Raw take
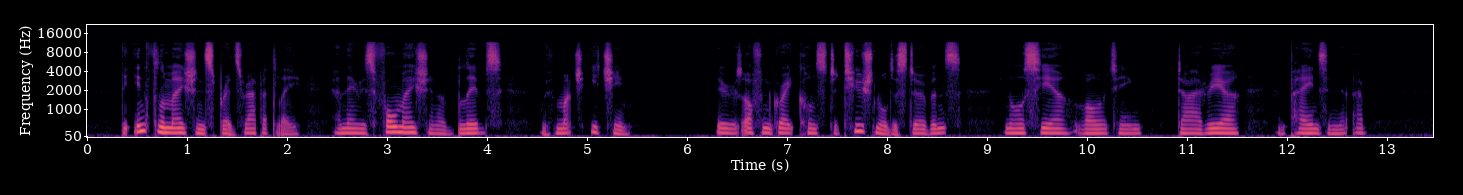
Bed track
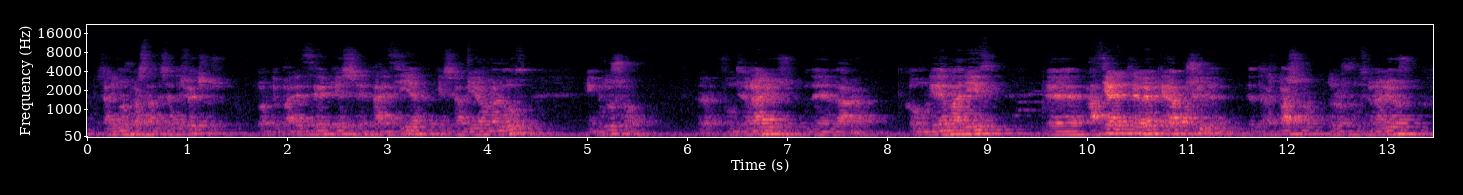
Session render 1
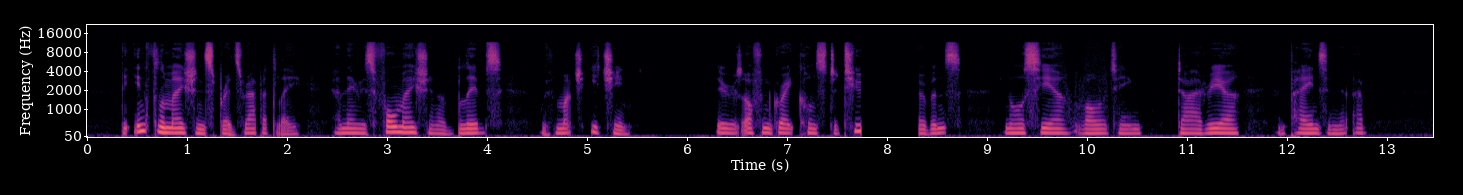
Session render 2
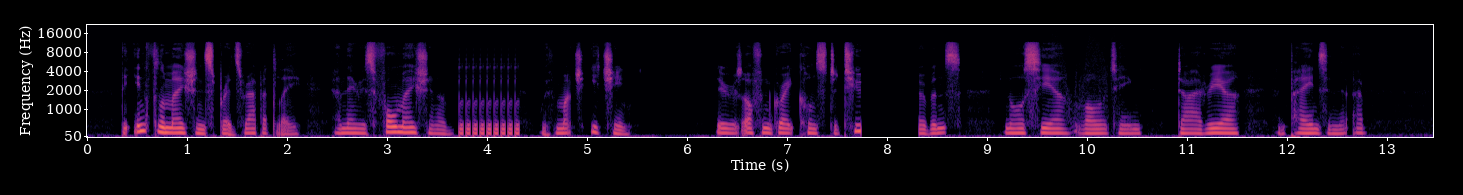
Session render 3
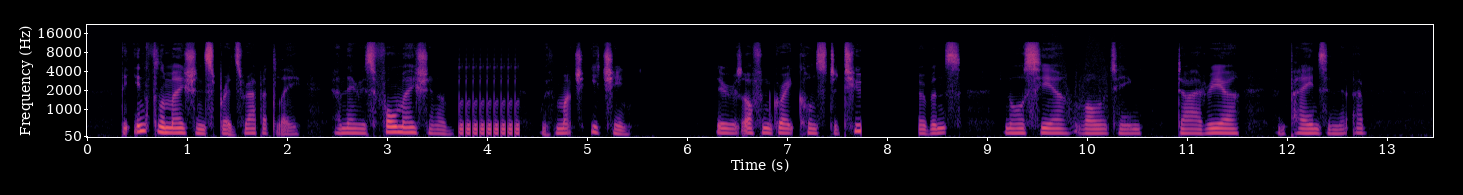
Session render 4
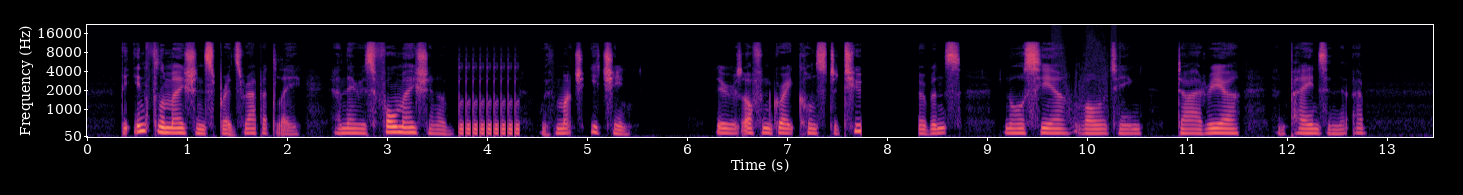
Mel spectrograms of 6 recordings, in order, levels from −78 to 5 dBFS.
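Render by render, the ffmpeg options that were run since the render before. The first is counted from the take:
-filter_complex "[0:a]asettb=1/sr,asplit=3[a][b][c];[a]atrim=end=5.294[d];[b]atrim=start=5.29:end=6.49,asetpts=PTS-STARTPTS,afade=t=in:d=0.004:c=qsin,afade=t=out:st=1.196:d=0.004:c=qsin,highshelf=f=6.2k:t=q:w=3:g=-14[e];[c]atrim=start=6.486[f];[d][e]acrossfade=d=0.004:c1=hsin:c2=qsin[g];[g][f]acrossfade=d=0.004:c1=qsin:c2=hsin,asettb=1/sr,asplit=3[h][i][j];[h]atrim=end=9.644[k];[i]atrim=start=9.64:end=10.34,asetpts=PTS-STARTPTS,afade=t=in:d=0.004:c=qsin,afade=t=out:st=0.696:d=0.004:c=qsin,acrusher=bits=7:mix=0:aa=0.5[l];[j]atrim=start=10.336[m];[k][l]acrossfade=d=0.004:c1=hsin:c2=qsin[n];[n][m]acrossfade=d=0.004:c1=qsin:c2=hsin,asplit=3[o][p][q];[o]atrim=end=7.74,asetpts=PTS-STARTPTS,afade=t=out:st=7.736:d=0.004:c=hsin[r];[p]atrim=start=7.74:end=8.32,asetpts=PTS-STARTPTS,volume=0[s];[q]atrim=start=8.32,asetpts=PTS-STARTPTS,afade=t=in:d=0.004:c=hsin[t];[r][s][t]concat=n=3:v=0:a=1"
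-filter_complex "[0:a]asplit=10[a][b][c][d][e][f][g][h][i][j];[a]atrim=end=3.762[k];[b]atrim=start=3.688:end=3.762[l];[c]atrim=start=3.688:end=3.762[m];[d]atrim=start=3.688:end=3.762[n];[e]atrim=start=3.688:end=3.762[o];[f]atrim=start=3.688:end=3.762[p];[g]atrim=start=3.688:end=3.762[q];[h]atrim=start=3.688:end=3.762[r];[i]atrim=start=3.688:end=3.762[s];[j]atrim=start=4.318[t];[k][l]acrossfade=d=0.004:c1=hsin:c2=hsin[u];[u][m]acrossfade=d=0.004:c1=hsin:c2=hsin[v];[v][n]acrossfade=d=0.004:c1=hsin:c2=hsin[w];[w][o]acrossfade=d=0.004:c1=hsin:c2=hsin[x];[x][p]acrossfade=d=0.004:c1=hsin:c2=hsin[y];[y][q]acrossfade=d=0.004:c1=hsin:c2=hsin[z];[z][r]acrossfade=d=0.004:c1=hsin:c2=hsin[aa];[aa][s]acrossfade=d=0.004:c1=hsin:c2=hsin[ab];[ab][t]acrossfade=d=0.004:c1=hsin:c2=hsin"
-af "highpass=f=280:p=1"
-af "volume=8.5dB,alimiter=limit=-1dB:level=0:latency=1"

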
